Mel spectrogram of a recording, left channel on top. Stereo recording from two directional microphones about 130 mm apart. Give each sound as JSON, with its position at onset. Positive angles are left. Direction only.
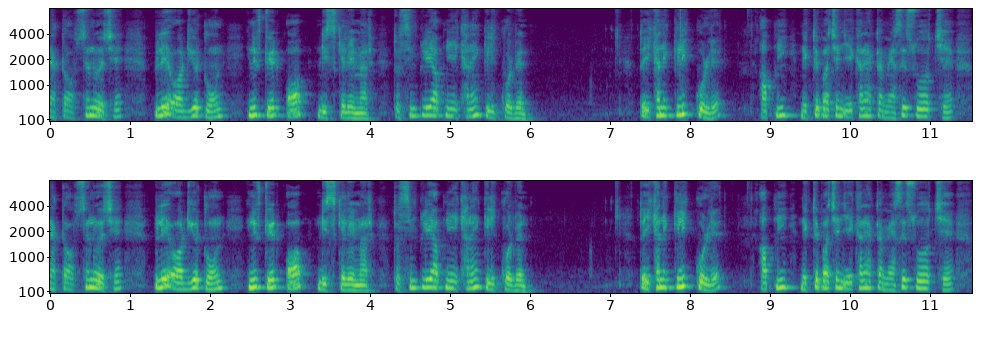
{"t": 0.0, "sound": "speech", "side_deg": -20}
{"t": 4.3, "sound": "speech", "side_deg": -35}
{"t": 7.1, "sound": "speech", "side_deg": -25}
